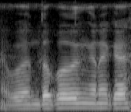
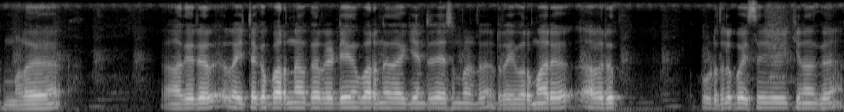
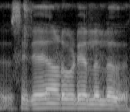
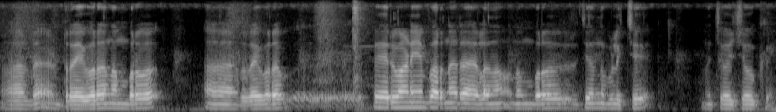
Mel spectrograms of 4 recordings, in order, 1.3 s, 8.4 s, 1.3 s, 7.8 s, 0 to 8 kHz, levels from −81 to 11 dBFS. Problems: background sounds at intervals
